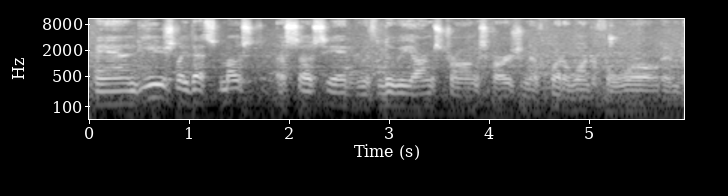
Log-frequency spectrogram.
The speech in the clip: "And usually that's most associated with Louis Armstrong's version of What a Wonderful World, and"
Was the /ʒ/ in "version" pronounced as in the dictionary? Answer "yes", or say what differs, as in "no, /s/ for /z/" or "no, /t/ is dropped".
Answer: yes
